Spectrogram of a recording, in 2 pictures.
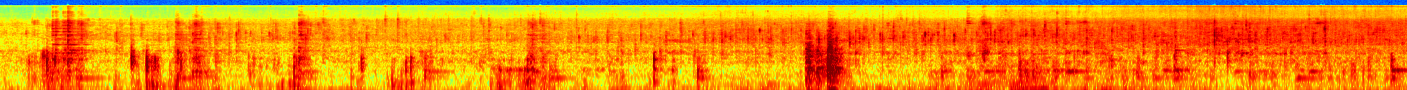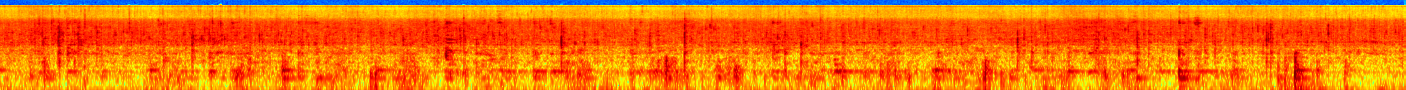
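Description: Cubes of yellow pumpkin dropping into hot oil in a kadai with onions and dried chillies, then frying with a steady sizzle that grows louder over the first ten seconds, while a metal slotted spoon scrapes and taps the pan as it stirs. A sharp knock of the spoon comes about eight seconds in.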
